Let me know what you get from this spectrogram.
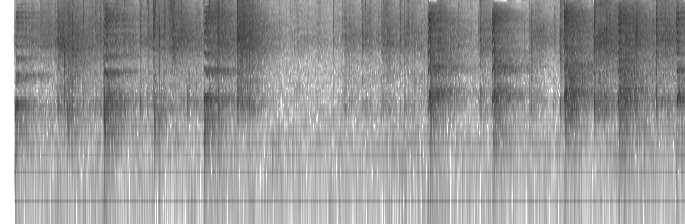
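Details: Pet Dachshunds Honey and MJ at home give short, sharp harmonic yaps scattered through the clip, several in quick succession near the start, with clicking sounds between them.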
